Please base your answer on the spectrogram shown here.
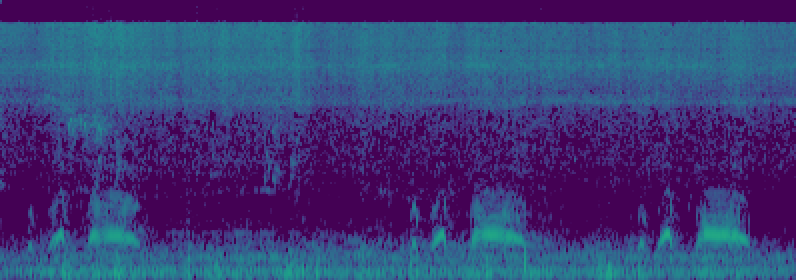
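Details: Spotted dove calling: short rising coos followed by a longer, level hooting note, repeated three times over eight seconds, with low rumbling background noise.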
